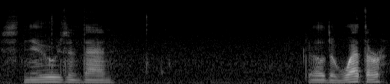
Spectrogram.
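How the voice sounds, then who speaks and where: Slow-talking man with a bright voice. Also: on the low side, little pitch movement, slight background noise, low-quality recording. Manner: rambling, talks while handling the device, many "so" and "uh". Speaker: radio collector showing his gear. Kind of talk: casual unboxing vlog.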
